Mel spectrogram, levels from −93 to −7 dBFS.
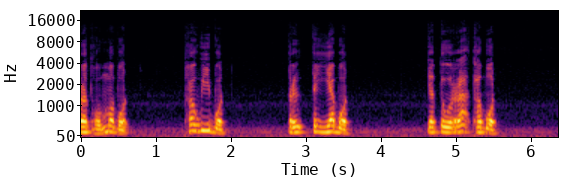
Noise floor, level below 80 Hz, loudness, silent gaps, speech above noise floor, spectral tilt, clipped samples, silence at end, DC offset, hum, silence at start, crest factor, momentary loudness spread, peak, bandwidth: -54 dBFS; -56 dBFS; -20 LUFS; none; 36 dB; -9.5 dB/octave; under 0.1%; 0.8 s; under 0.1%; none; 0 s; 18 dB; 7 LU; -2 dBFS; 7.2 kHz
